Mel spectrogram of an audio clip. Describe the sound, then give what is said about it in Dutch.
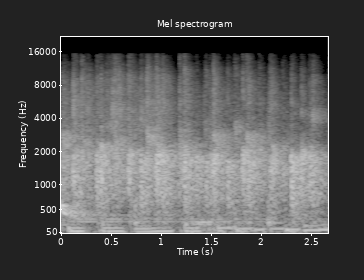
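An audience applauds two men steadily for a few seconds, a dense, even wash of clapping, while a low, rhythmic bass line plays underneath. “Even applaus voor deze twee heren.”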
